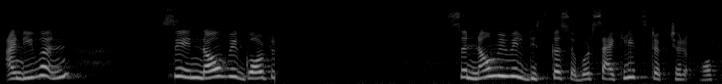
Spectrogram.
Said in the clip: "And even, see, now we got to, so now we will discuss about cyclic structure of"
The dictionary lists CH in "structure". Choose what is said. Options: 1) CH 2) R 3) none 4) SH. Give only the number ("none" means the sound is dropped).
1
